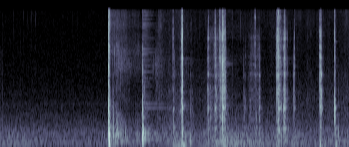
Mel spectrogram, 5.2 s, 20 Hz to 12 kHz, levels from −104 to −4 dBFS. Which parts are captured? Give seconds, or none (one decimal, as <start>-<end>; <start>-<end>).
0.0-5.2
